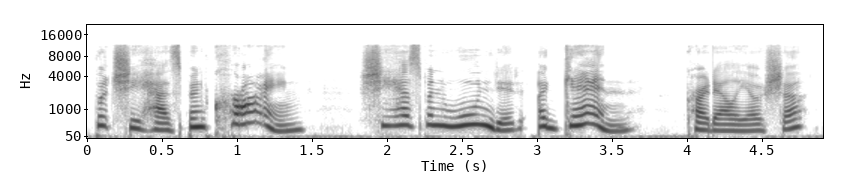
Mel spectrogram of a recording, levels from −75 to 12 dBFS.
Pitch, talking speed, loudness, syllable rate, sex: 265 Hz, 135 wpm, -17 LUFS, 4.0 syllables/s, female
